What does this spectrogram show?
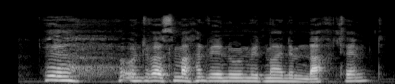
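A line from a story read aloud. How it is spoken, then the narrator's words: Sighing question. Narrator (German): fragte Puh seufzend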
